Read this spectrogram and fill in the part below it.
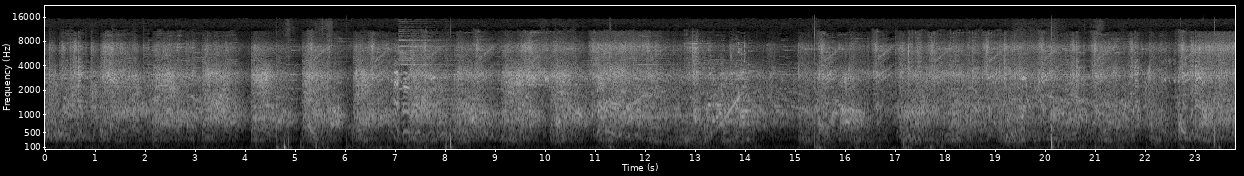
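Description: Busy video game battle sounds clash and crackle throughout.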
